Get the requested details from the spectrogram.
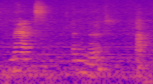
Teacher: The second syllables, though, in Max, it is stronger, it is perceived stronger than Mut, Max and Mut, because Max has a strong syllable, whereas Mut has a schwa, and we all know that schwa is weak.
